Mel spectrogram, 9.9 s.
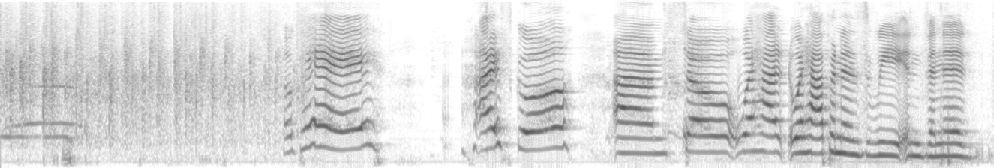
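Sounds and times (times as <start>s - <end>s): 
audience applause: 0.0s - 3.4s
speech: 0.6s - 1.0s, 2.8s - 3.9s, 4.8s - 9.9s.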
